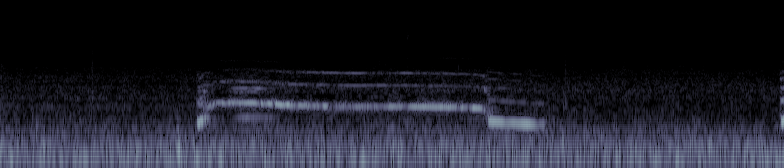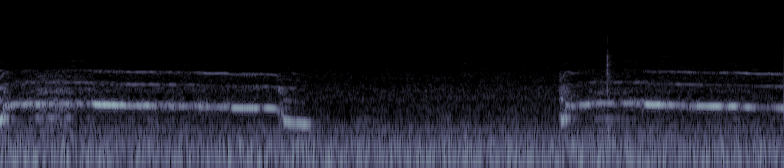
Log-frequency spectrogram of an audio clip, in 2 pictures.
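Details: Leashed pet dog in a front yard howling three times, each howl a sustained level tone of about three seconds that dips lower at the end, spaced roughly every six seconds over a steady low rumble.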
